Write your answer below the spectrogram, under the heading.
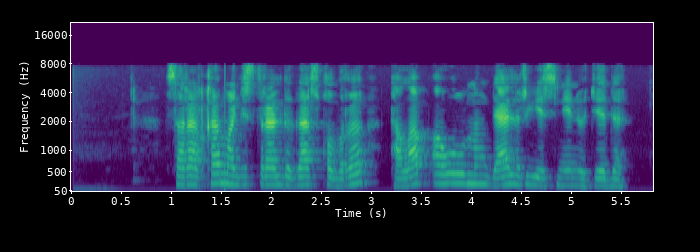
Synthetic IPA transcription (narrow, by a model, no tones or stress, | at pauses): sɑɾɑɾqɑmaɡʲijst̪ralʲd̪ɪɡɑzqʰʊbəɾət̪ʰɑlˠɑpɑwəlˠənəɴd̪ælɪɾɡʲe̞sɪne̞nwɵt̪e̞d̪ɪ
